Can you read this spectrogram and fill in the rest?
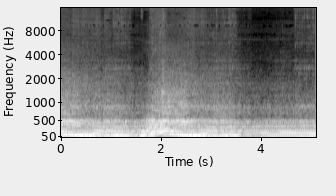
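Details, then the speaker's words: Mazda MX-5 NB Miata with Jaguar 3.0 V6 swap and standalone ECU, idling with the exhaust valve closed: deep even low rumble with a smooth steady beat and a brief blip; normal quiet idle. "So this is what the car sounds like when it's idling and when the exhaust valve is closed."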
